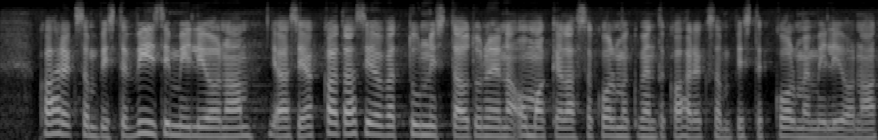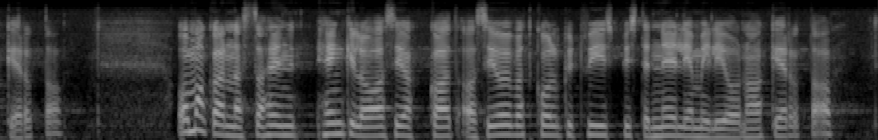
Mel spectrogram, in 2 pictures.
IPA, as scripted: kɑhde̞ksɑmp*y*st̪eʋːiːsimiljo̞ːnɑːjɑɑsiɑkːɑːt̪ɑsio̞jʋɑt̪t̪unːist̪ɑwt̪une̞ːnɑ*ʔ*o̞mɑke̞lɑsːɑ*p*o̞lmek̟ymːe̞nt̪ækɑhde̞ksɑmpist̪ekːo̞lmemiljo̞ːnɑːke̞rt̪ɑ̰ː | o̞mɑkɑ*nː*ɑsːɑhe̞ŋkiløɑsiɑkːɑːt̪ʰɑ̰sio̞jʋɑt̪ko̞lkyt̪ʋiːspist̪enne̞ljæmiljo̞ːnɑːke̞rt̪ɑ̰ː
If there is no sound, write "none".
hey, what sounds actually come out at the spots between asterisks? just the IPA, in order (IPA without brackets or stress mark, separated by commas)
i, ʔ, k, nː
